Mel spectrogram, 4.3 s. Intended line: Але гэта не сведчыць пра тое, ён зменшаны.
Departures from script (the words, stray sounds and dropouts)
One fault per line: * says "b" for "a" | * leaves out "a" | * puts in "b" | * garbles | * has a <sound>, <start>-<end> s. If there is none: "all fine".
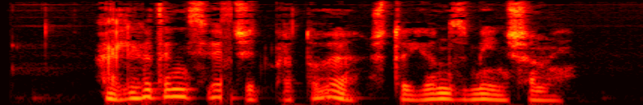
* has a dropout, 1.5-1.5 s
* puts in "што"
